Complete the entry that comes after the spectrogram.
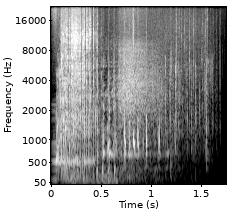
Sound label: Bug Vocal Tranquillized Grunt; Characters; Warframe; Hunting Critters; InfKDriveBug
